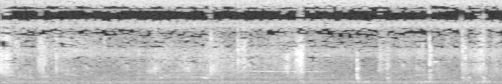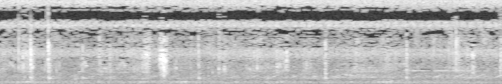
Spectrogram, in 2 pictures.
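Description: Chickens clucking in the background, with scattered light clicks and taps throughout.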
